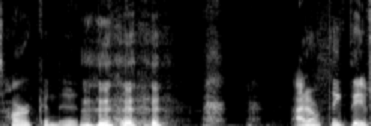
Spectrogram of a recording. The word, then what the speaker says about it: Harkonnen: even with this movie when they say her conan and i'm like that's not it it's hearkening i don't think they've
